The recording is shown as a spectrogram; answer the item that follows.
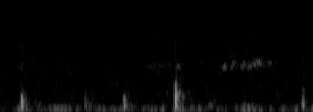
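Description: Near silence, broken by three faint, short, low taps of a stylus on a touchscreen as handwriting is written.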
